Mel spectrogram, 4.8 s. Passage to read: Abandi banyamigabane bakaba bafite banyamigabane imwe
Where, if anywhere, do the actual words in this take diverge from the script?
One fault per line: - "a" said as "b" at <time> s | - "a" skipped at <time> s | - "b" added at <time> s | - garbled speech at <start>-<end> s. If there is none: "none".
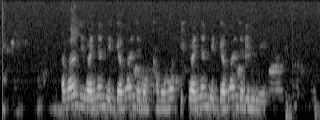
none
